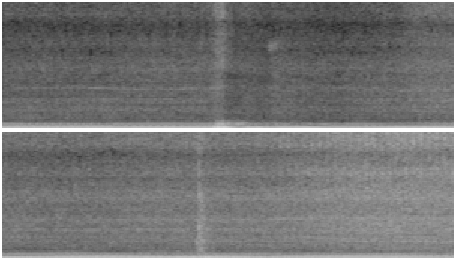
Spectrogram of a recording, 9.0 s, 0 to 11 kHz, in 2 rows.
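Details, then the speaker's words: Honda EP3 after fuel system work, started after priming and checking for fuel leaks: fires and settles into a steady, low, even idle with no misses, ticks or stumbles; not yet warmed up; normal idle. "All right, everything looks pretty good. We're gonna keep an eye on it, let it warm up, and if it still looks good, I'll take it out for a drive."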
